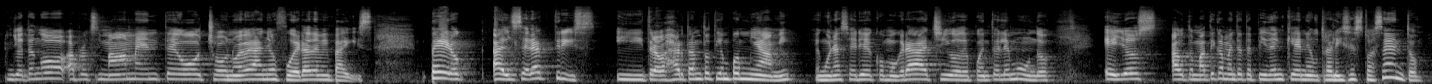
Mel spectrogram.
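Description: A woman from the Dominican Republic with a softened Dominican accent, chatting as a podcast guest in a lively, slightly tipsy way. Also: fairly high pitch, normal speed. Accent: Dominican, softened toward neutral. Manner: lively, laughing, a bit tipsy. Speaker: guest actress and singer. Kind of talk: casual podcast chat.

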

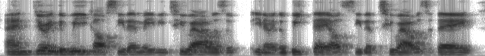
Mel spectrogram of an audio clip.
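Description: A man's voice: lowish voice, flat delivery, fairly quick, rough recording. A man from Portugal in his thirties, a podcast guest telling his life story in a casual, hesitant way with many restarts and fillers.

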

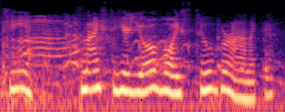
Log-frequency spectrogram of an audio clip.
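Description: A man acting an excitable American teenage boy, high in pitch and whiny, stammering and pleading in broad 1940s radio comedy style. The sound is tinny and thin, with clear noise from an old broadcast. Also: normal speed, natural voice. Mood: smitten.

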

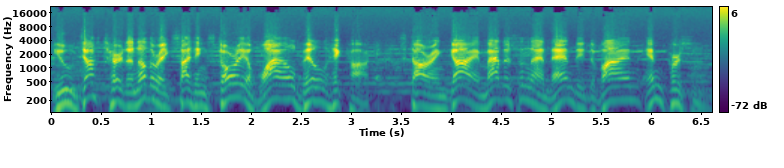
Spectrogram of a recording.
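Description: Male announcer, bright, lively intonation, vintage radio credits, faint music behind. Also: a little high, normal speed, rough recording.

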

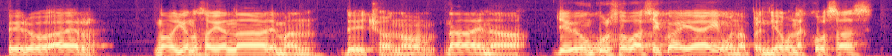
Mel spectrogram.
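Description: A man in a casual chat about travel, speaking in a measured way and often tagging his sentences with a questioning "right?". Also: mid-range voice, expressive. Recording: dull lo-fi sound.

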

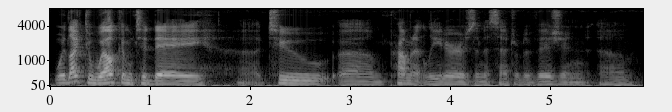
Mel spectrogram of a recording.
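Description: Male podcast co-host, low-ish voice, upbeat with ums, soft music bed. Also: normal speed. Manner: upbeat, filler-heavy delivery. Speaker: podcast co-host, hospital medical officer. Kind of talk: scripted podcast intro.

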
